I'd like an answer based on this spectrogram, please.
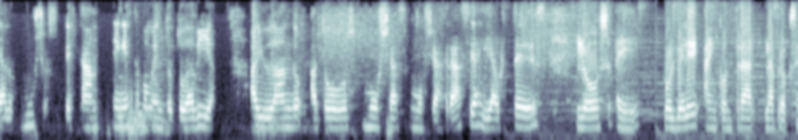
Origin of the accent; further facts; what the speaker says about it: Cuba; No somos los cubanos que queremos ayudar a los cubanos los que vamos a poner los obstáculos.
